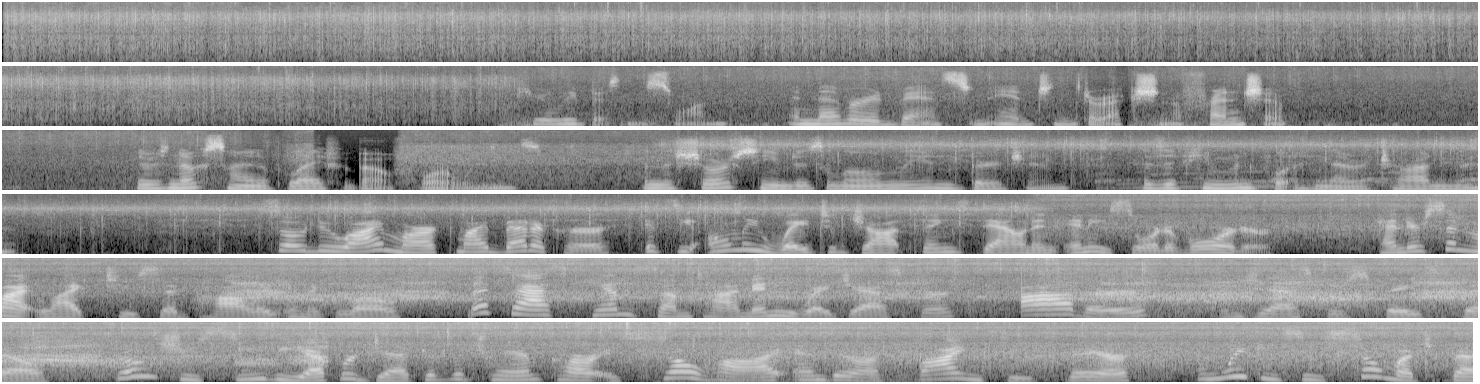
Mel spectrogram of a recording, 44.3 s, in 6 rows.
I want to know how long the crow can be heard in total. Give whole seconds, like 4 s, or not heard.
8 s.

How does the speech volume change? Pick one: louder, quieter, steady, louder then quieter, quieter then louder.
steady.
